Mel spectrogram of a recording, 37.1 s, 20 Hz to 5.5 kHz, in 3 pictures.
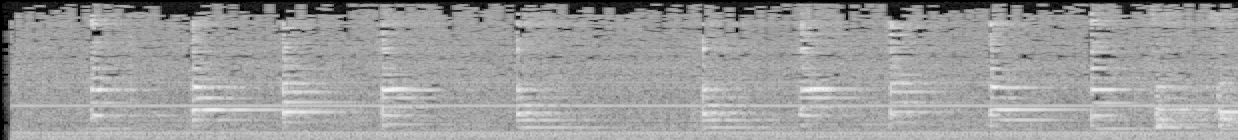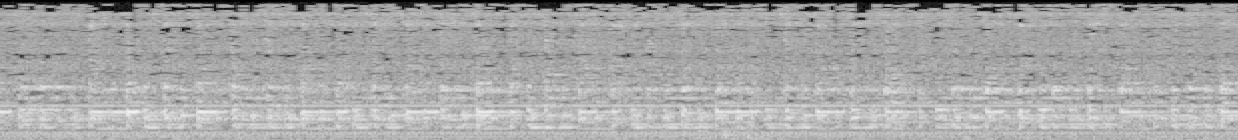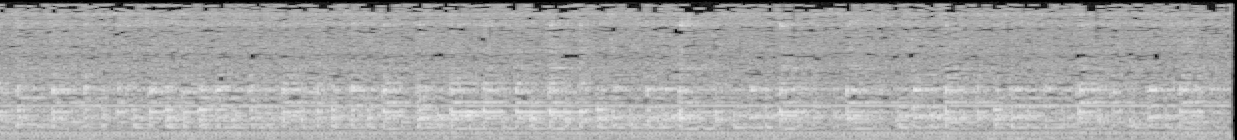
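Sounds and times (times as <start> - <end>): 
pluriarc playing: 0.0 - 37.1.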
